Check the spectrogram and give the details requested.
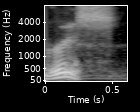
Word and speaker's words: Grese: But his name is his name is Grese. You gotta roll the R.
